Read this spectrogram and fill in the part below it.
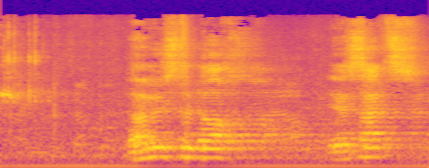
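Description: An elderly man speaks loudly through a microphone and loudspeakers outdoors.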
